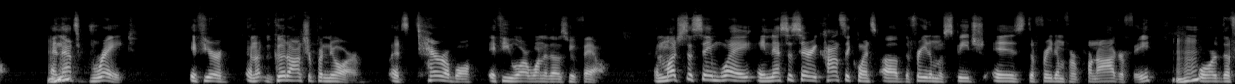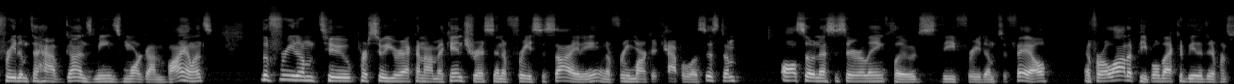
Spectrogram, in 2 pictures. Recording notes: At the Better Discourse Conference in Milwaukee. After his contentious panel discussion.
